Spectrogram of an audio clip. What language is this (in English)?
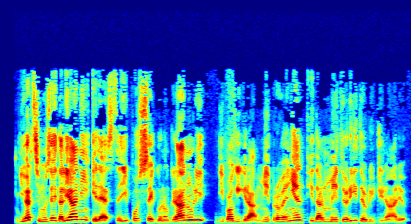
Italian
